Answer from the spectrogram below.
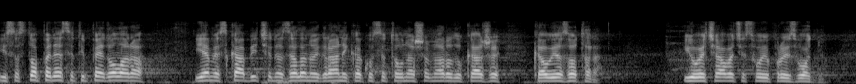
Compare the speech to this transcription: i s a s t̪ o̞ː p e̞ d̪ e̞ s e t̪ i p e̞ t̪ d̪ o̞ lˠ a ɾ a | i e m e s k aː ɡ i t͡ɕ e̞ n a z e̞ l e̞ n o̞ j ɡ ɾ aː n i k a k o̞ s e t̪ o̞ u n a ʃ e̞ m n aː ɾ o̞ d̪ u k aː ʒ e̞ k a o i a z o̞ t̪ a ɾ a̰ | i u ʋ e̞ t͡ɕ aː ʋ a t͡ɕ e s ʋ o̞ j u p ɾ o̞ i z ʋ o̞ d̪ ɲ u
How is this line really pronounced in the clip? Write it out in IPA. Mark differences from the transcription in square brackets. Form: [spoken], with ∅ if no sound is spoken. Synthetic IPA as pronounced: i s a s t̪ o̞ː p e̞ d̪ e̞ s e t̪ i p e̞ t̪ d̪ o̞ lˠ a ɾ a | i e m e s k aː [b] i t͡ɕ e̞ n a z e̞ l e̞ n o̞ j ɡ ɾ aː n i k a k o̞ s e t̪ o̞ u n a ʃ e̞ m n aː ɾ o̞ d̪ u k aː ʒ e̞ k a o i a z o̞ t̪ a ɾ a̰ | i u ʋ e̞ t͡ɕ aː ʋ a t͡ɕ e s ʋ o̞ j u p ɾ o̞ i z ʋ o̞ d̪ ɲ u

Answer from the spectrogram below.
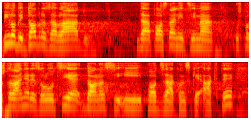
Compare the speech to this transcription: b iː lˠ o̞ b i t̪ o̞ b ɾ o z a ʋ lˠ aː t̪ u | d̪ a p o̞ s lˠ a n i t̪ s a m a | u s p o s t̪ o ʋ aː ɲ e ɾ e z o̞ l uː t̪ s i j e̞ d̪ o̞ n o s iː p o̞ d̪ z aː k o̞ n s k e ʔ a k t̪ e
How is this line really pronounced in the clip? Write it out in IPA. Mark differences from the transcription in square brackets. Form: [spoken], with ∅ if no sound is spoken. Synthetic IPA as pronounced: b iː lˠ o̞ b i [d̪] o̞ b ɾ o z a ʋ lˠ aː [d̪] u | d̪ a p o̞ s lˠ a n i t̪ s [i] m a | u s p o [ʃ] t̪ o ʋ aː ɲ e ɾ e z o̞ l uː t̪ s i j e̞ d̪ o̞ n o s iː p o̞ d̪ z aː k o̞ n s k e ʔ a k t̪ e

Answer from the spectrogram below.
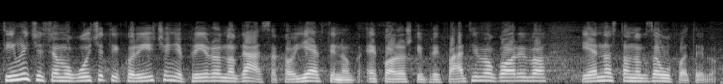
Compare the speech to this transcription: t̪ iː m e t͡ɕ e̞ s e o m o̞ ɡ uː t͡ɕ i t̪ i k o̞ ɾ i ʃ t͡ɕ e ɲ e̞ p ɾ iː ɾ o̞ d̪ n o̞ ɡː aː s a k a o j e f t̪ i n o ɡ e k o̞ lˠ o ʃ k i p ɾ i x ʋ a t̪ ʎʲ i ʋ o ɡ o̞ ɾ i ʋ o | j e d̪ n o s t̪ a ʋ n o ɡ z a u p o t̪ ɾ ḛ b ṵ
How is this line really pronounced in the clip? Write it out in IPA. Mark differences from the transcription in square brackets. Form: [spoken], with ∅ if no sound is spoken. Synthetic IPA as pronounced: t̪ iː m e t͡ɕ e̞ s e o m o̞ ɡ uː t͡ɕ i t̪ i k o̞ ɾ i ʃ t͡ɕ e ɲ e̞ p ɾ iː ɾ o̞ d̪ n o̞ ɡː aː s a k a o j e f t̪ i n o ɡ e k o̞ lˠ o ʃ k i p ɾ i x ʋ a t̪ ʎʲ i ʋ o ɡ o̞ ɾ i ʋ o | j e d̪ n o s t̪ a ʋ n o ɡ z a u p o t̪ ɾ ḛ b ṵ

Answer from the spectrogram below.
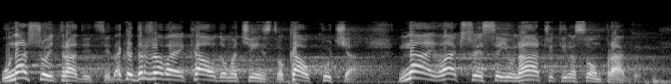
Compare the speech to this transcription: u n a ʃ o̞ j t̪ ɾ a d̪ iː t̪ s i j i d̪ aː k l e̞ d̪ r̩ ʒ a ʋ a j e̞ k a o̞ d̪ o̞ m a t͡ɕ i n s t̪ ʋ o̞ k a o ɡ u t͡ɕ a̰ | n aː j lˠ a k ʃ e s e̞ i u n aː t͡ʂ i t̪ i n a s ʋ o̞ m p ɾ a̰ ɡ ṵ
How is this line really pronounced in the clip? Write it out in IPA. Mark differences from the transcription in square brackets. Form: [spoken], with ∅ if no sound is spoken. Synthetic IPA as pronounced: u n a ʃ o̞ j t̪ ɾ a d̪ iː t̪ s i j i d̪ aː k l e̞ d̪ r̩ ʒ a ʋ a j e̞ k a o̞ d̪ o̞ m a t͡ɕ i n s t̪ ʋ o̞ k a o [k] u t͡ɕ a̰ | n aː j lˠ a k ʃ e s e̞ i u n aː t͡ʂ i t̪ i n a s ʋ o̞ m p ɾ a̰ ɡ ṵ

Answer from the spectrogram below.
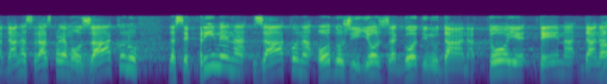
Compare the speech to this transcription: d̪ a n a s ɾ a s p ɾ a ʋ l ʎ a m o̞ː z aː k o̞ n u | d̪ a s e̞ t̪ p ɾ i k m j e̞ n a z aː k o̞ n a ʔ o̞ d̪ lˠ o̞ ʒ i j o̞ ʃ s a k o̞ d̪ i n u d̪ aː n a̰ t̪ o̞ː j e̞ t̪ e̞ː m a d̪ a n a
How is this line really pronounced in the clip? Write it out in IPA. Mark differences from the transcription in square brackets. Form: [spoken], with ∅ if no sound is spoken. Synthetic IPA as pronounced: d̪ a n a s ɾ a s p ɾ a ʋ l ʎ a m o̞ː z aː k o̞ n u | d̪ a s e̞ [∅] p ɾ i [∅] m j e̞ n a z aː k o̞ n a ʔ o̞ d̪ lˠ o̞ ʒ i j o̞ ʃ [z] a [ɡ] o̞ d̪ i n u d̪ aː n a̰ t̪ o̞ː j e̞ t̪ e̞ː m a d̪ a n a

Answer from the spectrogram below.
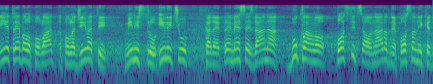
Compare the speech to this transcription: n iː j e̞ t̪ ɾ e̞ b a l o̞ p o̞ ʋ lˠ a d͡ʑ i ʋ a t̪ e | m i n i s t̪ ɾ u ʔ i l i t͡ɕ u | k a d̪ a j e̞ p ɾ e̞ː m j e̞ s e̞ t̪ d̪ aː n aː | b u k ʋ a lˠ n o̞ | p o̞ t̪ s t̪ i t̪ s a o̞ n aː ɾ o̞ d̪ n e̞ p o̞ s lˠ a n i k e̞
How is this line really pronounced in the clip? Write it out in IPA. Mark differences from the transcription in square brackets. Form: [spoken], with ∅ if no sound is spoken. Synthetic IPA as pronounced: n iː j e̞ t̪ ɾ e̞ b a l o̞ p o̞ ʋ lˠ a d͡ʑ [iː] ʋ a t̪ [i] | m i n i s t̪ ɾ u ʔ i l i t͡ɕ u | k a d̪ a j e̞ p ɾ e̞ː m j e̞ s e̞ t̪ d̪ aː n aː | b u k ʋ a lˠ n o̞ | p o̞ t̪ s t̪ i t̪ s a o̞ n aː ɾ o̞ d̪ n e̞ p o̞ s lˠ a n i k e̞

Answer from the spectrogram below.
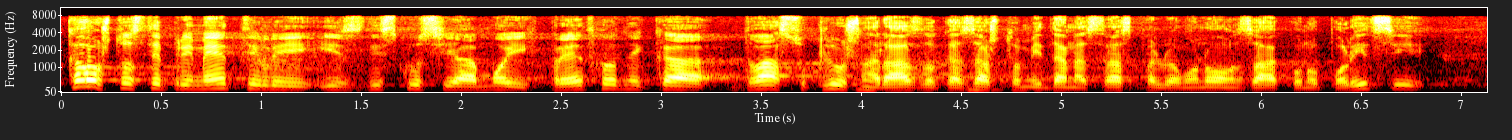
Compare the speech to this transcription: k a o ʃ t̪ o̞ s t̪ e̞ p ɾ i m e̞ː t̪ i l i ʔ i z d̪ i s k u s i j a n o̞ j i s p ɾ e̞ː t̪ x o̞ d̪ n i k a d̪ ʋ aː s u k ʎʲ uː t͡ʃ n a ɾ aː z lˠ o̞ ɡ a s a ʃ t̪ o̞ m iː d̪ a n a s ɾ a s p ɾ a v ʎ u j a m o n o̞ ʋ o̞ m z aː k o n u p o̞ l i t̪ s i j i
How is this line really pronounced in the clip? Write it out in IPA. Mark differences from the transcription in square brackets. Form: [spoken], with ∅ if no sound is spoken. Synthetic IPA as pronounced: k a o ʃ t̪ o̞ s t̪ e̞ p ɾ i m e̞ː t̪ i l i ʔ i z d̪ i s k u s i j a [m] o̞ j i [x] p ɾ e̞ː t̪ x o̞ d̪ n i k a d̪ ʋ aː s u k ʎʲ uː t͡ʃ n a ɾ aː z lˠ o̞ ɡ a [z] a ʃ t̪ o̞ m iː d̪ a n a s ɾ a s p ɾ a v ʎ u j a m o n o̞ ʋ o̞ m z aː k o n u p o̞ l i t̪ s i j i

